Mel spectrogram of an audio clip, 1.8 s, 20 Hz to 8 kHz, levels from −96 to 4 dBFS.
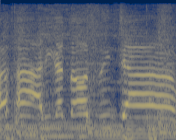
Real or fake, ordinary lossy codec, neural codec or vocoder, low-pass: real; AAC, 32 kbps; none; 7.2 kHz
